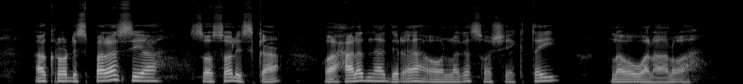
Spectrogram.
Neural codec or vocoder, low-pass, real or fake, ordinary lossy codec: none; none; real; none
